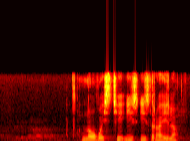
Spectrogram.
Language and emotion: Russian, neutral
